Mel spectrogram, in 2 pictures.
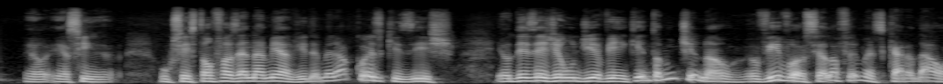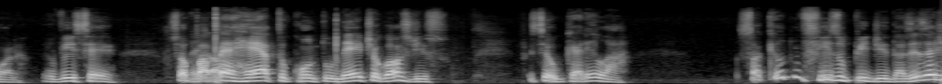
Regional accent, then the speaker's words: Goiânia, Goiás, Brazil; E vim de Goiás, de Goiânia.

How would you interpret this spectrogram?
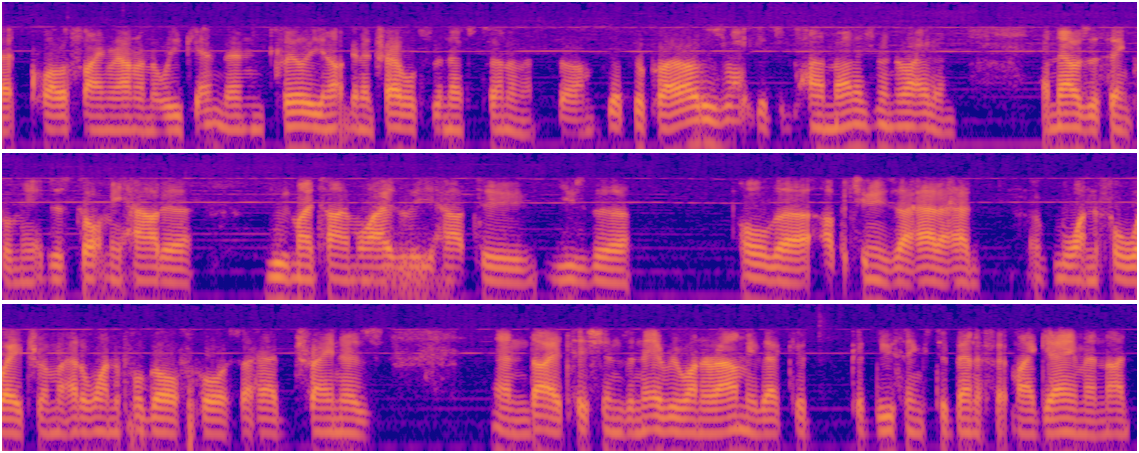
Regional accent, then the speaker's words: South Africa; born or raised there

